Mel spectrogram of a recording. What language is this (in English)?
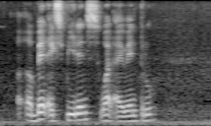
English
